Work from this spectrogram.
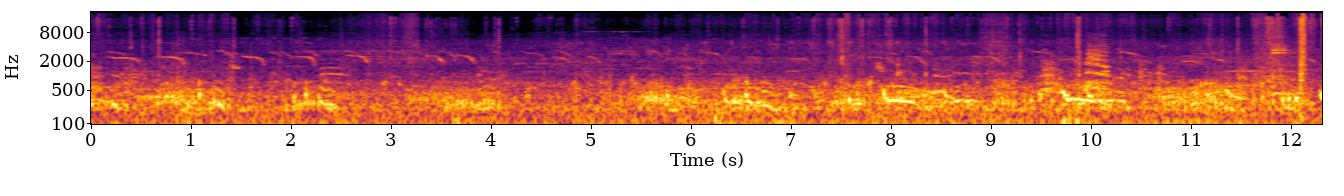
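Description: Pigeons, including high-flyer and Pakistani breeds offered for sale, coo steadily in soft overlapping murmurs with scattered chirps, close by, against a busy background with faint voices.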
